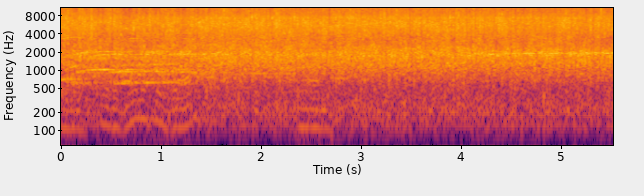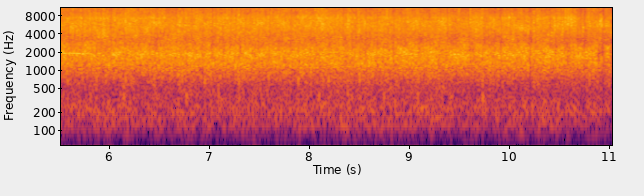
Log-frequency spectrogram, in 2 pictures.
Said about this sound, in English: And I have to say, please give Tolu another round of applause.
